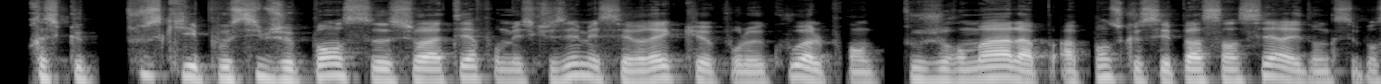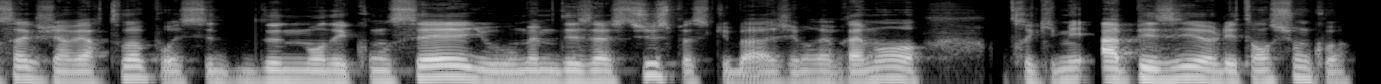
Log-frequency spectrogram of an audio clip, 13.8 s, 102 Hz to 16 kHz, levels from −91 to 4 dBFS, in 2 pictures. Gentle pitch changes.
No: average, 3.7 semitones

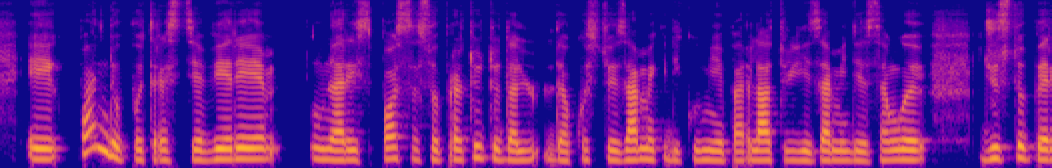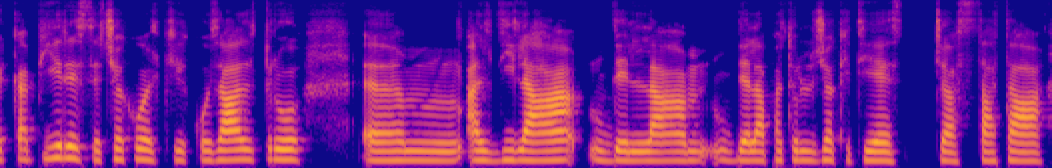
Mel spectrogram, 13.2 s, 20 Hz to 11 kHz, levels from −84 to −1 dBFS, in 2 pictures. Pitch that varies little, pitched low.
No: narrow, 1.8 semitones; medium, 185 Hz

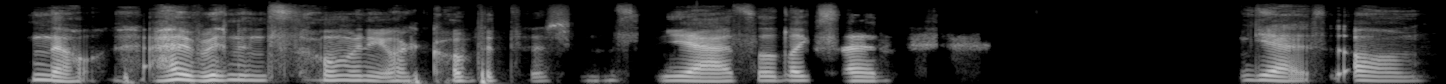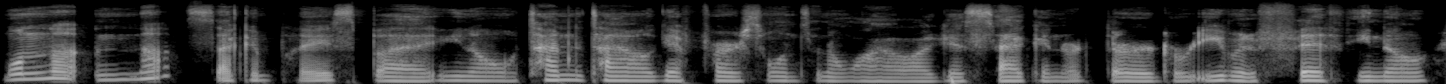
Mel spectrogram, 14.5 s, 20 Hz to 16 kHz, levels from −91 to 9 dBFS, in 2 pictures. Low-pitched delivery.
No: medium, 180 Hz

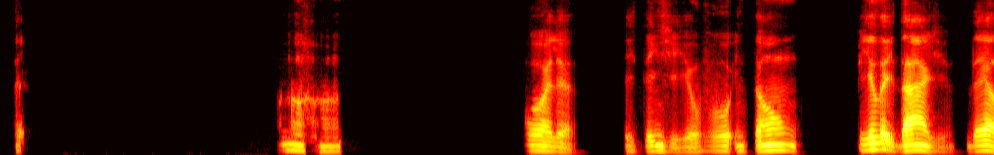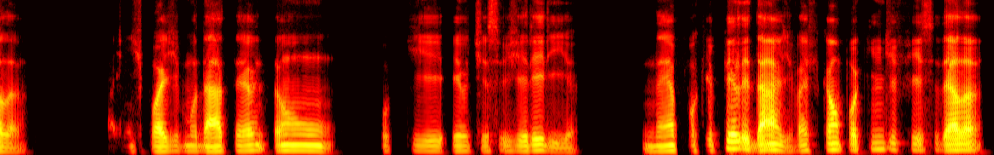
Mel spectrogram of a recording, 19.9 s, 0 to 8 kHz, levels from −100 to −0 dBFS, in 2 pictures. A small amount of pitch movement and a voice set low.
Yes: narrow, 2.2 semitones; very low, 95 Hz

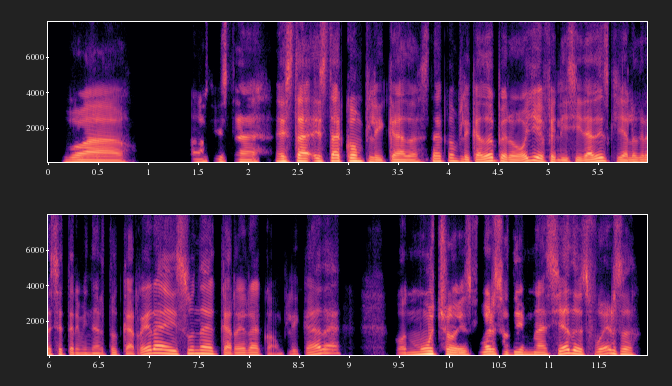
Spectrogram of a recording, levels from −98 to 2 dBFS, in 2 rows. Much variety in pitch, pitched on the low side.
Yes: wide, 5.7 semitones; low, 130 Hz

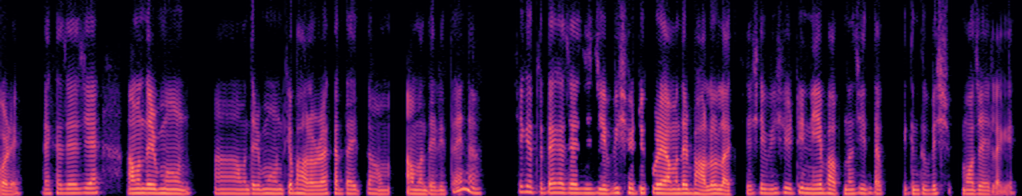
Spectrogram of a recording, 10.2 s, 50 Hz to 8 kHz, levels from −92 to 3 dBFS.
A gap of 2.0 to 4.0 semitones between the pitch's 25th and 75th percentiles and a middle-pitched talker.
Yes: narrow, 2.4 semitones; medium, 170 Hz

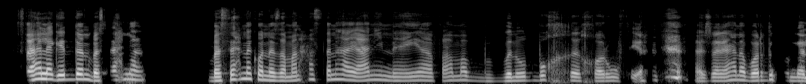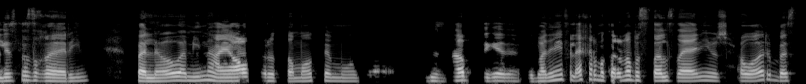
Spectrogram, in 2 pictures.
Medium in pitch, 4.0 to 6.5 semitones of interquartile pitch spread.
No: medium, 175 Hz; average, 3.4 semitones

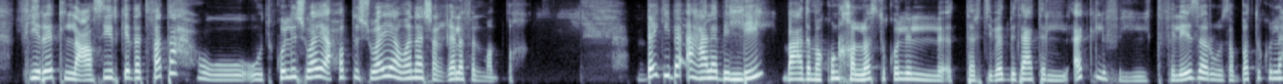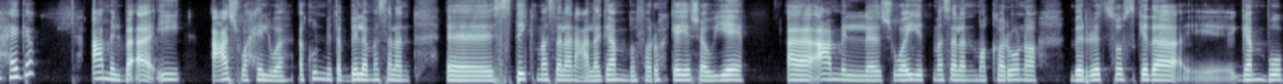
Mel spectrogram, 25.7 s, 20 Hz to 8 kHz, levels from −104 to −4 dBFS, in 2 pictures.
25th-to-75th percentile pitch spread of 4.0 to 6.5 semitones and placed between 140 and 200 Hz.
Yes: average, 4.3 semitones; medium, 185 Hz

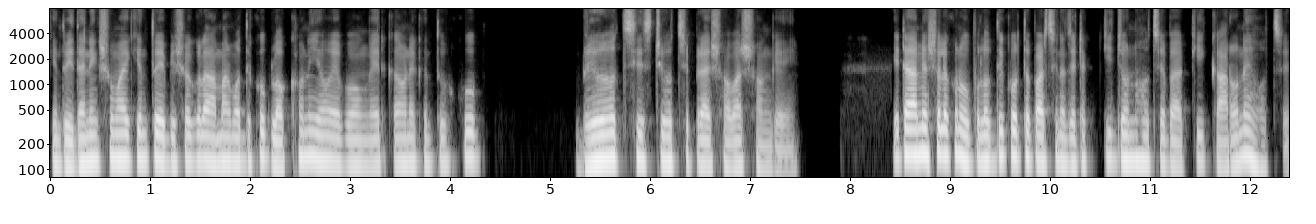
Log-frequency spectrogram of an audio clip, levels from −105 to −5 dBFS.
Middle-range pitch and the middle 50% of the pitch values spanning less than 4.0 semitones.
No: low, 120 Hz; narrow, 2.5 semitones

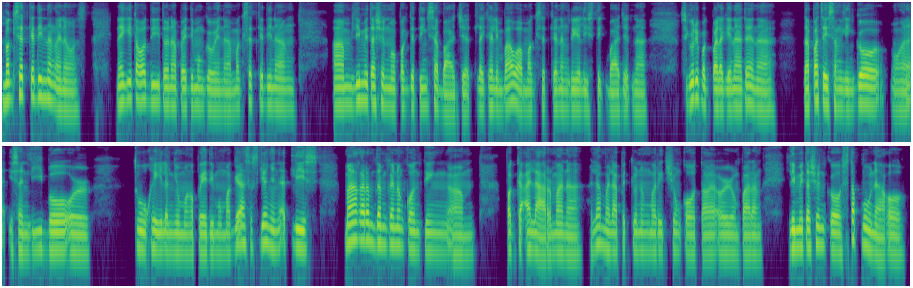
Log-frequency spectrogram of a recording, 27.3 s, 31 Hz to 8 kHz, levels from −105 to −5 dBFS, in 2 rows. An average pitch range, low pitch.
Yes: average, 3.2 semitones; low, 125 Hz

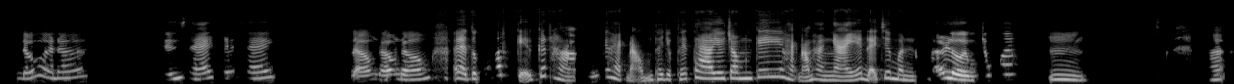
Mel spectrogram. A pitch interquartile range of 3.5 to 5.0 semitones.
No: wide, 5.4 semitones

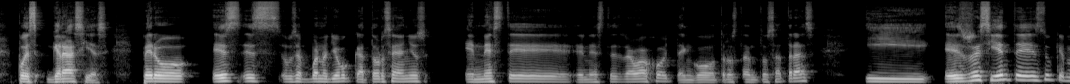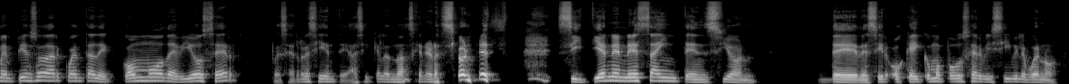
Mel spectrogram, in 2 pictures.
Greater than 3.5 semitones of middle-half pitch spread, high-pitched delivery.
No: average, 4.5 semitones; low, 135 Hz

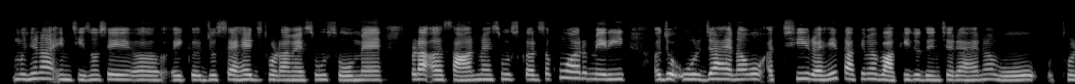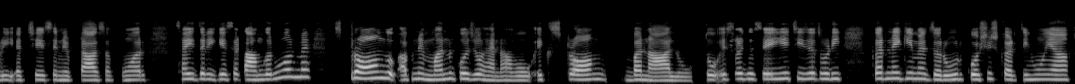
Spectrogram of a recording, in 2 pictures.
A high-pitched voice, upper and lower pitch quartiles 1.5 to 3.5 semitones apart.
Yes: high, 225 Hz; average, 2.8 semitones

